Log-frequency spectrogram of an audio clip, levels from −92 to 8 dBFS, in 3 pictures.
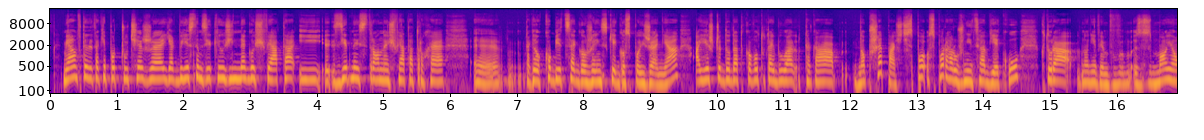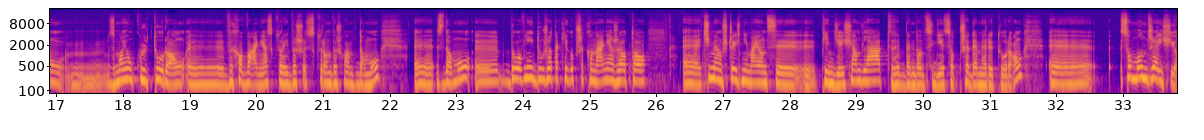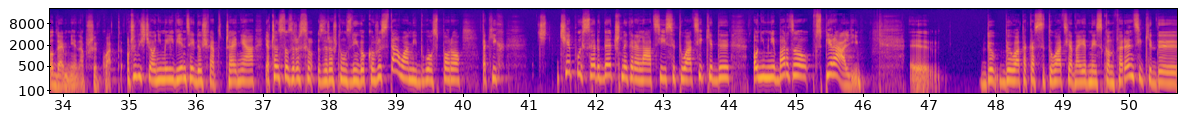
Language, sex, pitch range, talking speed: Polish, female, 175-225 Hz, 135 wpm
